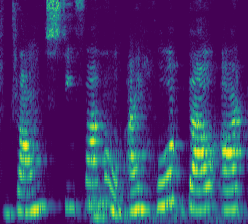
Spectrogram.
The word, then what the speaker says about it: Stephano: Pronounce it as Stefano. That sounds better.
